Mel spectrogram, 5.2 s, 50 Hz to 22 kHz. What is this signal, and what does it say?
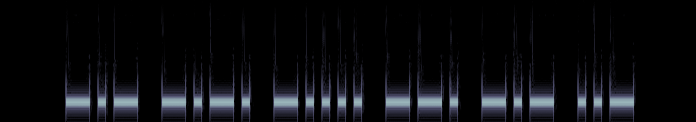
Morse code, heard as a keyed tone, about 20 wpm, 700 Hz. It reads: KC6GKU
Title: USA Call Signs Repeated 3x 20wpm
